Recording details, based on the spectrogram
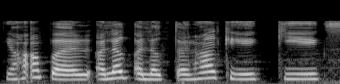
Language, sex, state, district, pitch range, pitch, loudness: Hindi, female, Madhya Pradesh, Bhopal, 235-270 Hz, 245 Hz, -16 LUFS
